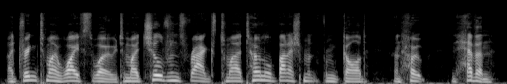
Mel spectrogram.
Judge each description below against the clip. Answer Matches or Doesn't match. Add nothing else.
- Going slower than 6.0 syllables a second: Doesn't match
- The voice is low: Doesn't match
